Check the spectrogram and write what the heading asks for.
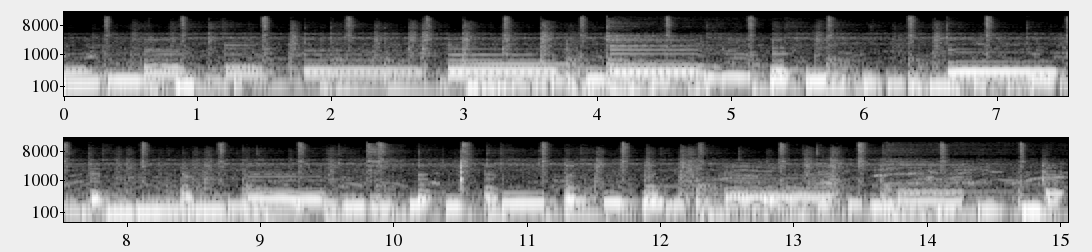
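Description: Live jazz trio playing: electric guitar picking single-note lines over electric bass, with a drum kit keeping a steady cymbal beat.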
